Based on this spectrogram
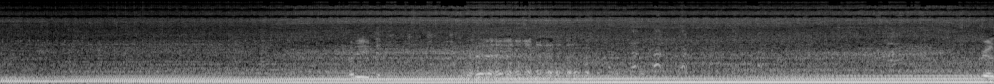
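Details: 2000 Honda Civic EX D16Y8 VTEC turbo build, about 185,000 miles, after rod bearing replacement for a spun bearing, fresh synthetic blend oil: smooth, even idle with no knocking or tapping; normal idle.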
